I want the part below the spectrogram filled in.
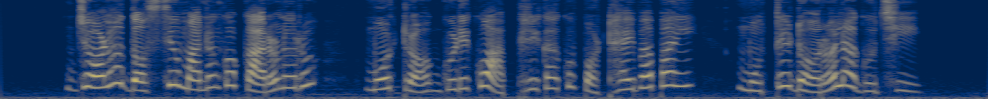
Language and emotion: Odia, fearful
